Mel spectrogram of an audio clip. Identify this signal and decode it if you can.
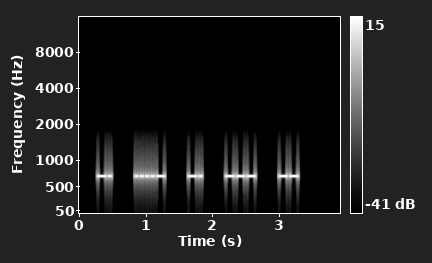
Morse code, heard as a keyed tone, about 30 wpm, spaced as for 17 wpm, 700 Hz. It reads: N4NOM
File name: Lesson 19g - Letter w - Call Signs 30wpm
